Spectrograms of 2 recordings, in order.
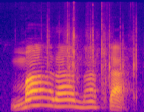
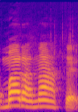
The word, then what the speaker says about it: Maranata: e eu clamo agora maranat como dizemos nós católicos ou Maranata como dizem nossos irmãos separados os evangélicos ou protestantes não importa a pronúncia o significado é o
